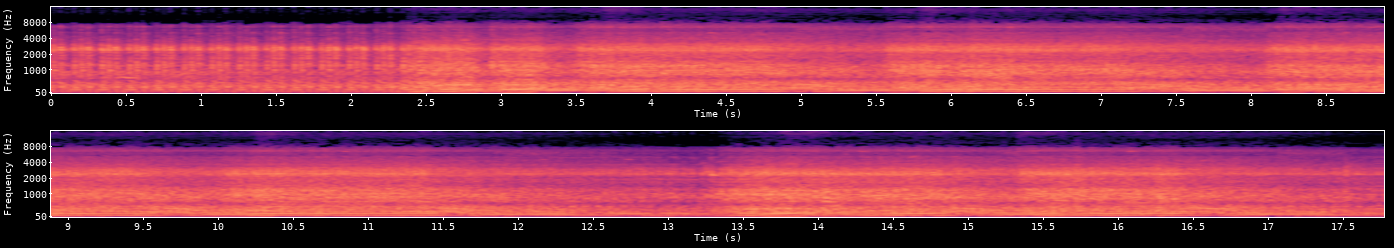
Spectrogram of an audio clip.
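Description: Truck's diesel engine idling, then from about two and a half seconds in revving up and falling back again and again, roughly every two seconds, as the driver tries to power the mud-stuck rear wheels free.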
